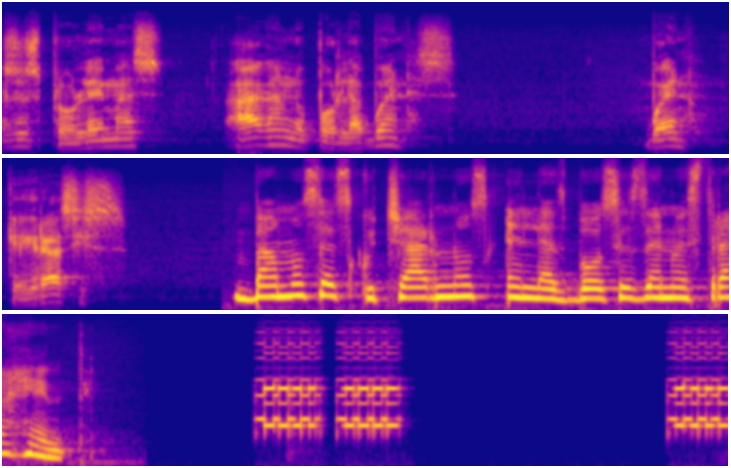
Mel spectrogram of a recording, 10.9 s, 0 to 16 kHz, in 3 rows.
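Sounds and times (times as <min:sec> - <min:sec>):
speech: 0:00.1 - 0:02.3, 0:03.2 - 0:07.8
telephone bell ringing: 0:08.6 - 0:09.3, 0:10.6 - 0:10.9.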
